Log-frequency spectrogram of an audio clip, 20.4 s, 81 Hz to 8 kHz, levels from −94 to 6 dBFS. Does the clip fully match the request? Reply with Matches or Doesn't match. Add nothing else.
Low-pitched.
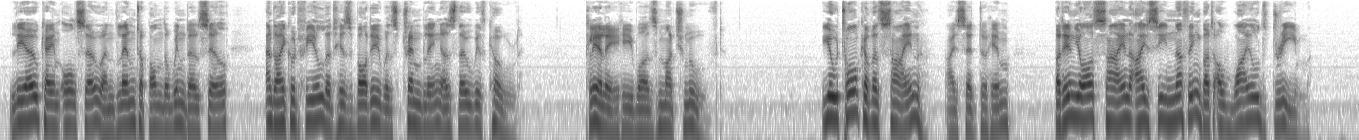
Matches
